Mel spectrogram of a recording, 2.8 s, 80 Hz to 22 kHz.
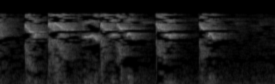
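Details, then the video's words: Canary song: loud, rich high phrases with downward-sliding whistled notes, a tumbling warble followed by two separate bright chirps. "CANARIO CANTO - 21 MINUTOS DEL AVE CANTANDO"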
